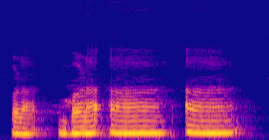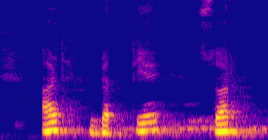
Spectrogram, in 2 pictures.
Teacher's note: ये बड़ा आ होता है, जिसमें मुख का द्वार पूरा बड़ा सा डब्बे की तरह खुल जाता है। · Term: विव्रत स्वर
